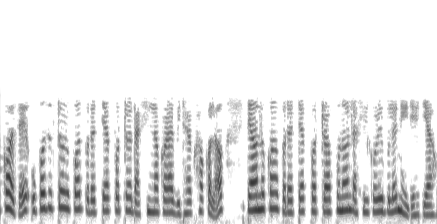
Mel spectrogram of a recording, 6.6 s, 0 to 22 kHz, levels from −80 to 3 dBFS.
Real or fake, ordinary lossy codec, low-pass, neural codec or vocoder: real; none; 3.6 kHz; none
